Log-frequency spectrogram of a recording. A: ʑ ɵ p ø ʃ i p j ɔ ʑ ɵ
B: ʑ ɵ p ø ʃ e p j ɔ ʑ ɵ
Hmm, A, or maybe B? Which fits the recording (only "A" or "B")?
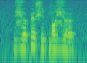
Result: A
